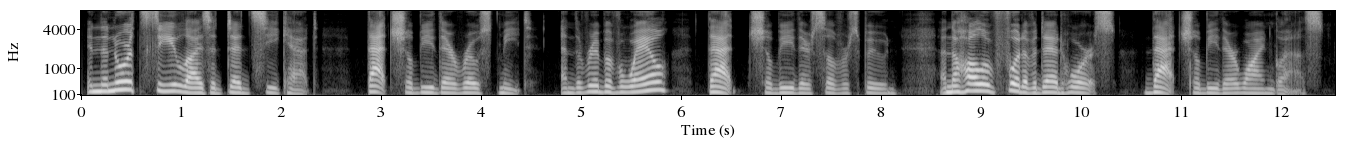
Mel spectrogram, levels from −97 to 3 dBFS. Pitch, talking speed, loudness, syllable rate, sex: 180 Hz, 175 wpm, -20 LUFS, 4.4 syllables/s, female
